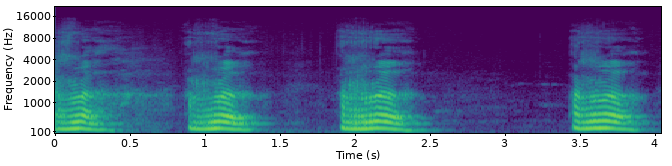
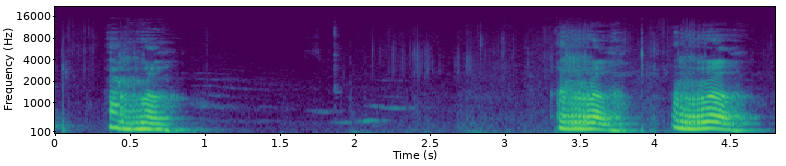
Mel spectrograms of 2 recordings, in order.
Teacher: वायु कंपित हो रही है, वहाँ कंपन पैदा हो रहा है मसूड़े के पास। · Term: प्रकंपित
